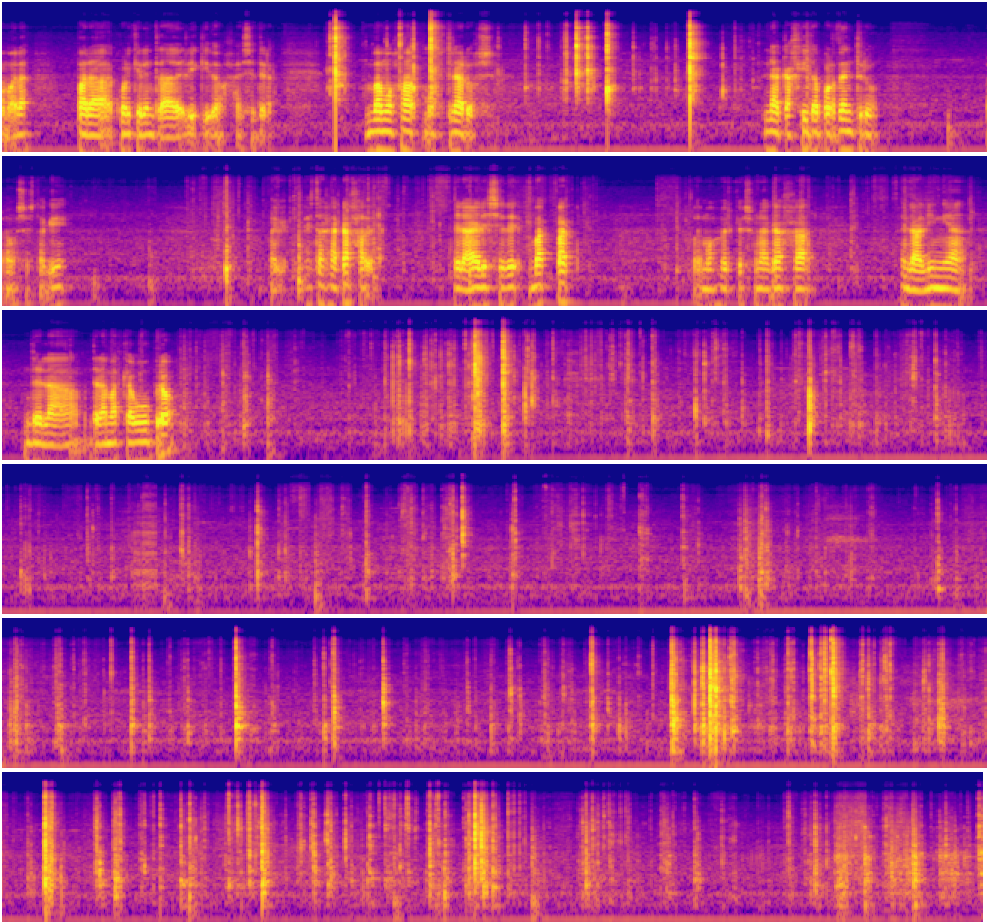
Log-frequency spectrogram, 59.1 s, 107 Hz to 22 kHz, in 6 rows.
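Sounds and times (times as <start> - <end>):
plastic box crinkling: 11.7 - 15.8, 21.3 - 59.0.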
